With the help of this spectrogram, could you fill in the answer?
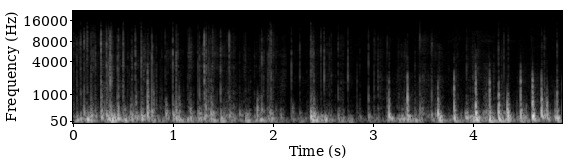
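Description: A polymer £20 banknote held taut in both hands is scratched with long nails and crinkled, giving a dense run of rapid, dry taps and scratchy clicks. Each stroke is short with bright edges, and the body of the sound sits low. It eases off slightly midway, then returns busier and louder.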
